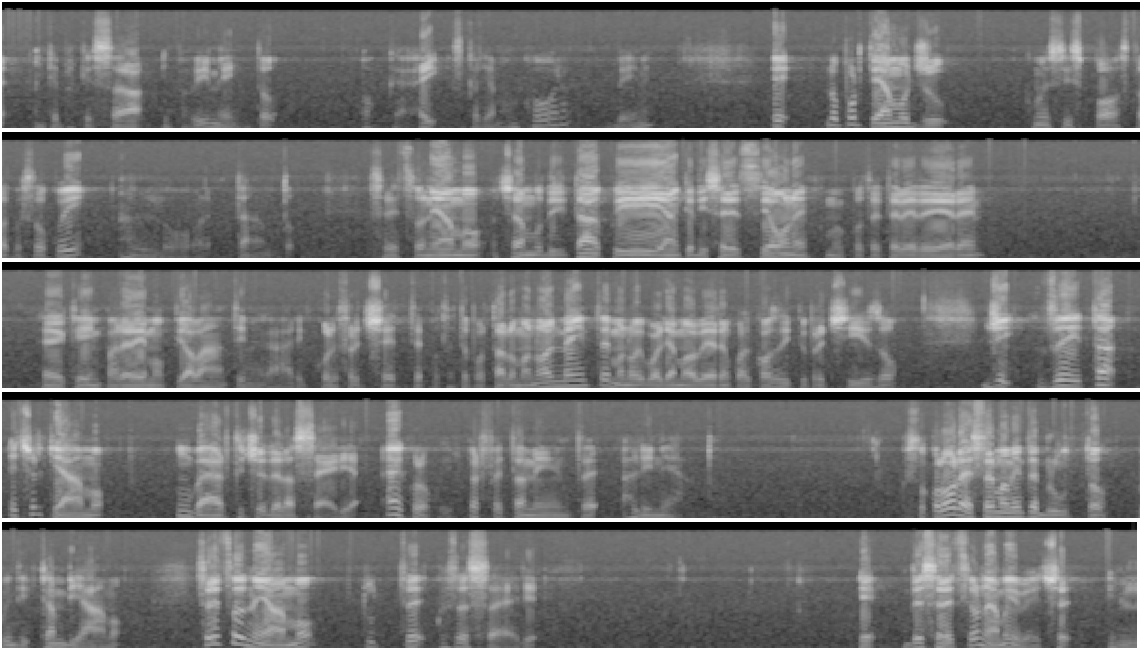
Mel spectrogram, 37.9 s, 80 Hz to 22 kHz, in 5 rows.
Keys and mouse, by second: 0.2 s, 3.1 s, 4.9 KP_1, 5.3 KP_3, 17.8-19.5 drag, 21.7 g, 25.9 z, 29.8-31.1 middle drag, 31.1-34.1 right drag, 34.1-36.5 middle drag, 34.1 b, 36.5-37.9 right drag.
